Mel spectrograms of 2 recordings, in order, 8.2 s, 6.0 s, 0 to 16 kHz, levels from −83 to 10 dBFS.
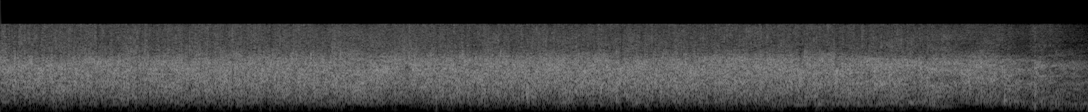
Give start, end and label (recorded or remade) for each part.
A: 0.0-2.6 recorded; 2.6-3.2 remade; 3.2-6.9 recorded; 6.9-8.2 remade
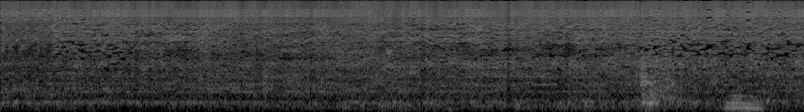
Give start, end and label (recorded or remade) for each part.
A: 0.0-1.0 recorded; 1.0-4.6 remade; 4.6-6.0 recorded

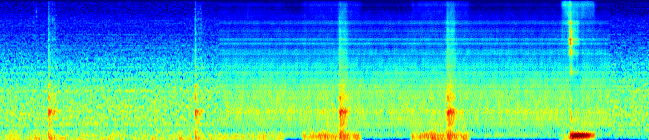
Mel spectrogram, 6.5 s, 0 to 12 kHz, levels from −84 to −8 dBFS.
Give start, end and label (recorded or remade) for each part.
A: 0.0-2.2 recorded; 2.2-6.1 remade; 6.1-6.5 recorded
